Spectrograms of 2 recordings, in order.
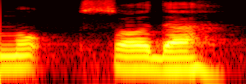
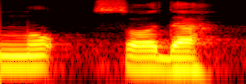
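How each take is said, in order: Both takes have the same delivery.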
